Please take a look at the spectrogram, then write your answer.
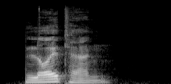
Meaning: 1. to refine 2. to cleanse, purify
- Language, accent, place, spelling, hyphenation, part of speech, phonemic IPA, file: German, Germany, Berlin, läutern, läu‧tern, verb, /ˈlɔɪ̯tɐn/, De-läutern.ogg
